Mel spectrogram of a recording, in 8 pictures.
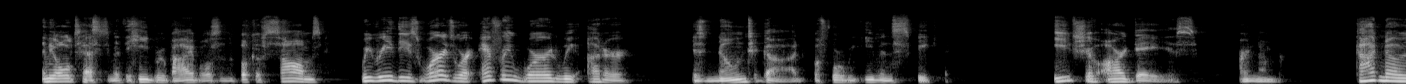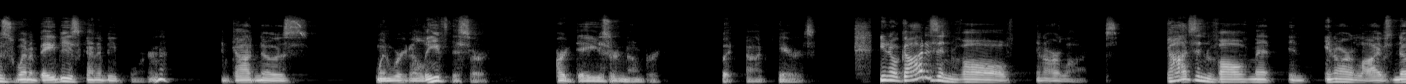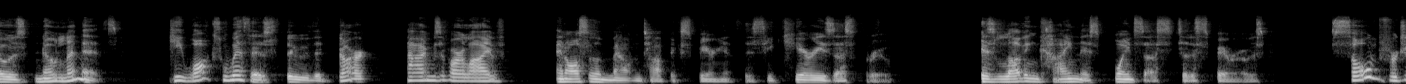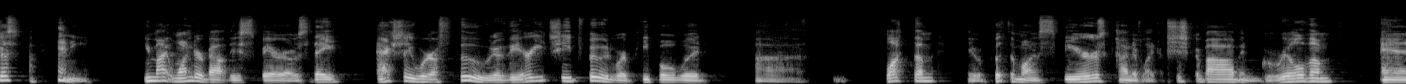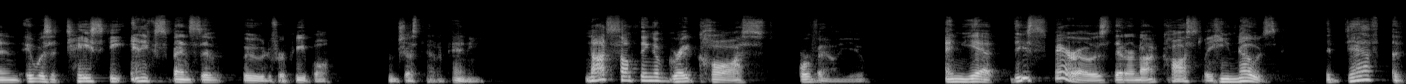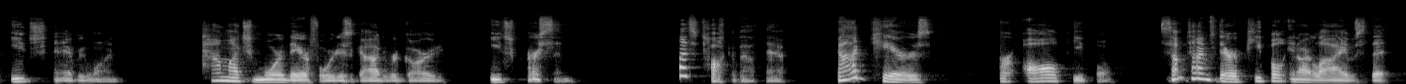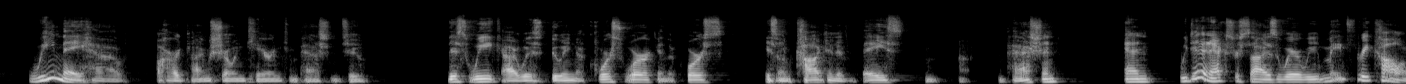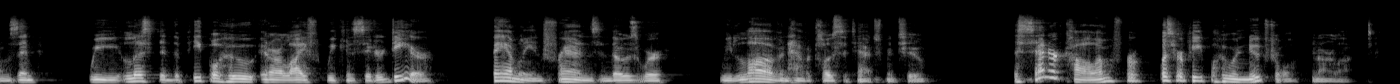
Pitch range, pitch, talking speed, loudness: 90-140 Hz, 110 Hz, 155 wpm, -20 LUFS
